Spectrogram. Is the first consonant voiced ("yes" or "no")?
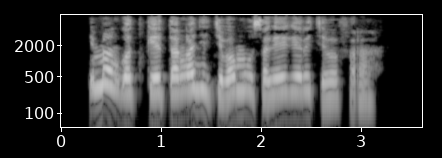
yes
